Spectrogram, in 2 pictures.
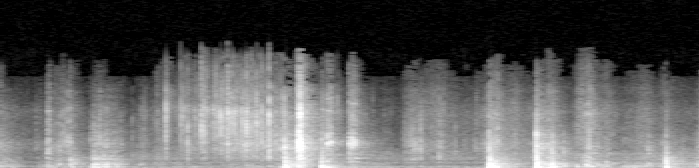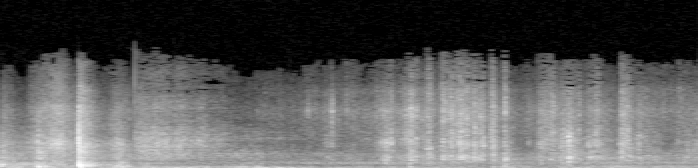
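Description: Sanding discs being handled: a cardboard abrasives box and its packaging rustling and crinkling, with a few sharp clicks and knocks as a disc is taken out and fitted to the sander pad.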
